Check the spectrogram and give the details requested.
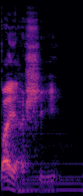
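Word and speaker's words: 林: for forest that hayashi but if you notice it's read as high as she here but when used as a compound word when you put together with another kanji that hayashi turns into bayashi for those of you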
